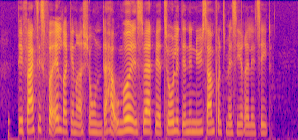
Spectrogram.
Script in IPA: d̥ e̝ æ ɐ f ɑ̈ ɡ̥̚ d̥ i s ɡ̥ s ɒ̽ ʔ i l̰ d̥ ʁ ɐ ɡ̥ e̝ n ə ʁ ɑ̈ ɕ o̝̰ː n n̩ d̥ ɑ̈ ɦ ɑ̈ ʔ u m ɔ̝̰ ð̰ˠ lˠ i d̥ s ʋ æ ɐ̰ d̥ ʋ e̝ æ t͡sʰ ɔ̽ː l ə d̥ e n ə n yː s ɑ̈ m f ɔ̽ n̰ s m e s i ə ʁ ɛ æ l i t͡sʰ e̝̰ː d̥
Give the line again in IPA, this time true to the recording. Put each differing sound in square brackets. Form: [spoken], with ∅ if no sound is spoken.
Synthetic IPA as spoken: d̥ e̝ æ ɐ f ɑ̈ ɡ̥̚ d̥ i s ɡ̥ [f] ɒ̽ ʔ [e] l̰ d̥ ʁ ɐ ɡ̥ e̝ n ə ʁ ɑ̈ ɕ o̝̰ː n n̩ d̥ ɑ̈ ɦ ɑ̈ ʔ u m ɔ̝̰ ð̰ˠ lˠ i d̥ s ʋ æ ɐ̰ d̥ ʋ e̝ æ t͡sʰ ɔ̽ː l ə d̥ e n ə n yː s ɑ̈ m f ɔ̽ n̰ s m e s i ə ʁ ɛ æ l i t͡sʰ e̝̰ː d̥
